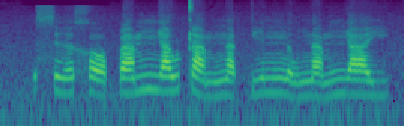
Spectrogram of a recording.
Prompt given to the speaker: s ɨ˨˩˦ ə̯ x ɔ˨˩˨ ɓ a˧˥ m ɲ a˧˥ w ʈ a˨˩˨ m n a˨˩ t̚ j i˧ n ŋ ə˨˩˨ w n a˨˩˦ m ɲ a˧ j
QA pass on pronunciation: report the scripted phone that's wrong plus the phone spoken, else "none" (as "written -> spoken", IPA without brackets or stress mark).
none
